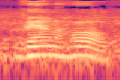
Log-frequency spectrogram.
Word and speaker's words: Van Gogh: After the canal, I opted to go to the Van Gogh Museum, and I learned that in America, we pronounce it wrong. It is actually Van Gogh.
